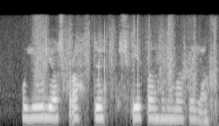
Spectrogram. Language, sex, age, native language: Icelandic, female, 12, Icelandic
